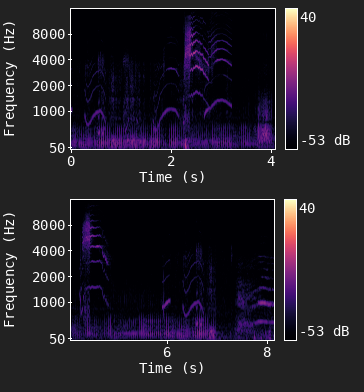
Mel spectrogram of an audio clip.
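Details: Mother cat raising kittens, a low pulsing purr underneath a busy run of overlapping kitten mews, some short and chirpy, others longer and louder, several voices calling close together.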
